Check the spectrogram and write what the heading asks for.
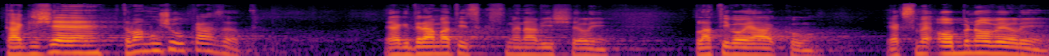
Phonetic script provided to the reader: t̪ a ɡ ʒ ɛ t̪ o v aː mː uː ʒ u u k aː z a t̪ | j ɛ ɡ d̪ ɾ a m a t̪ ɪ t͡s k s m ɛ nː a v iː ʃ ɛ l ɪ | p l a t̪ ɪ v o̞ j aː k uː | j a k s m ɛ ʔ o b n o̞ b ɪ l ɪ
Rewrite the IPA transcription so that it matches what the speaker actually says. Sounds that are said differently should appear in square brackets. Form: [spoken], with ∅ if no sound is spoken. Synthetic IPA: t̪ a ɡ ʒ ɛ t̪ o v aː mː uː ʒ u u k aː z a t̪ | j [a] ɡ d̪ ɾ a m a t̪ ɪ t͡s k s m ɛ [n] a v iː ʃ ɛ l ɪ | p l a t̪ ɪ v o̞ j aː k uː | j a k s m ɛ ʔ o b n o̞ [v] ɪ l ɪ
